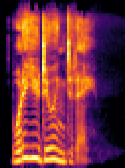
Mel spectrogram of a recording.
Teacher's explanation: Stress what and doing.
